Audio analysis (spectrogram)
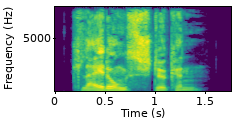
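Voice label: German "Kleidungsstücken"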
